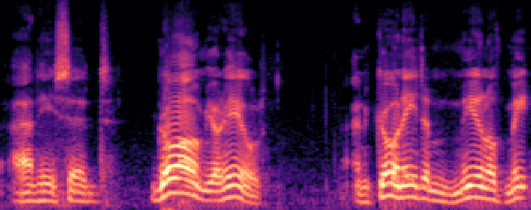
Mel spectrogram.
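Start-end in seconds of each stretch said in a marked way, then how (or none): 1.3-4.4 higher and much louder, a ringing order; loud command. Retold or imitated. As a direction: bark the healing like an order. Commanding the sick boy.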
